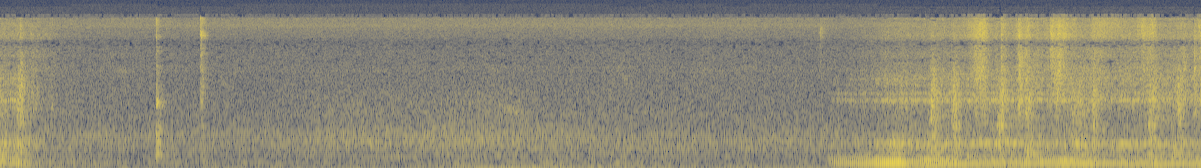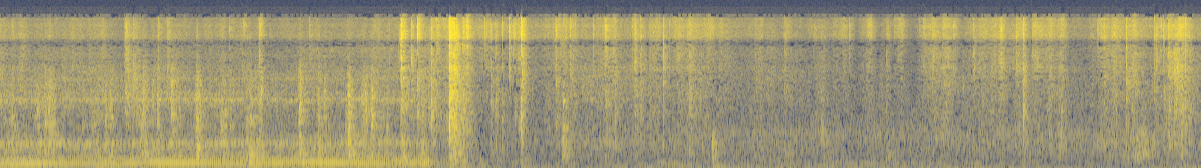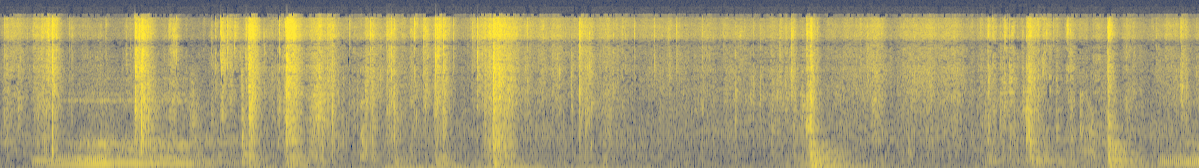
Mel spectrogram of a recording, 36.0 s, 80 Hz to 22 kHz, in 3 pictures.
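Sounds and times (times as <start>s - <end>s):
washing machine humming: 0.0s - 0.6s, 8.3s - 22.1s, 22.9s - 36.0s.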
